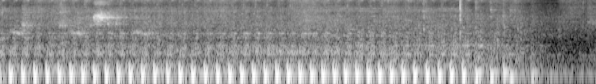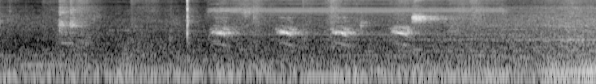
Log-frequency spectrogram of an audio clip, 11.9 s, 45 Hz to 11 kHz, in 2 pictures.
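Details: Royal Enfield Classic 500 with starting and missing problem, fuel pump not running: five seconds of even, rapid starter cranking with no firing, then quiet; hard starting, cause unclear.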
